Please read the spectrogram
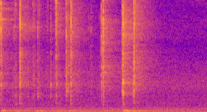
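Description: Typing on a computer keyboard: a few irregular key clicks, with a small cluster a little past one second in.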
